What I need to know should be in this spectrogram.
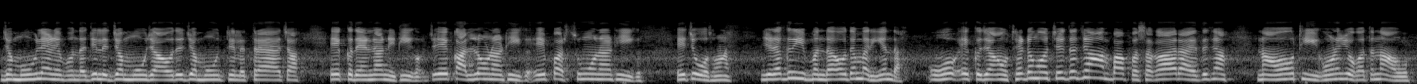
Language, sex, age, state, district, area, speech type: Dogri, female, 30-45, Jammu and Kashmir, Samba, urban, spontaneous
